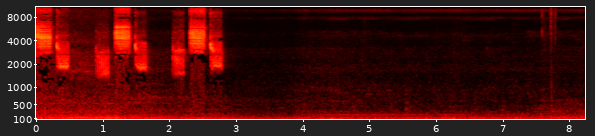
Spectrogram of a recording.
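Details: Tame Asian pied starling (jalak suren) giving a run of loud, harsh, buzzy bursts for under three seconds, then falling silent with faint background hum.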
